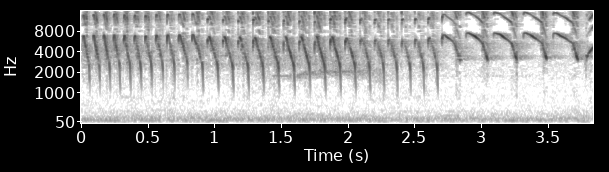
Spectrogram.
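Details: Canary singing as a training song for canaries: a rapid rattling series of sharp downward-swept notes, then slower, looping, whistled notes repeated several times per second; faint low background hum.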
